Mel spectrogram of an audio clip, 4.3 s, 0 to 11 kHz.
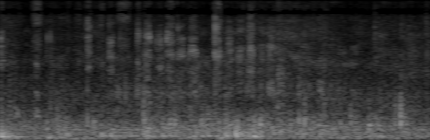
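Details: Pug puppies, litter siblings born April 17, five in the litter and soon going to new homes, panting in quick breathy bursts with soft snuffles and scattered rustling close to the microphone.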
